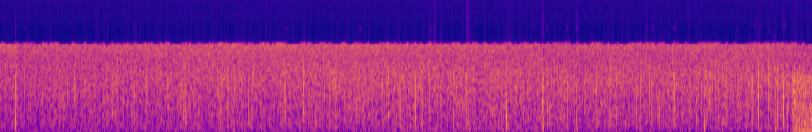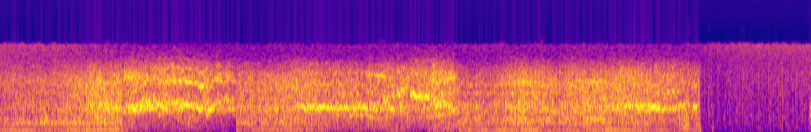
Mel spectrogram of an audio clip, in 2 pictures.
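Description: A car driven fast, its engine running hard and its tyres squealing with a wavering whine. It starts about halfway in, pauses briefly twice and stops abruptly near the end. Before it there is only the hiss and crackle of an old film soundtrack.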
